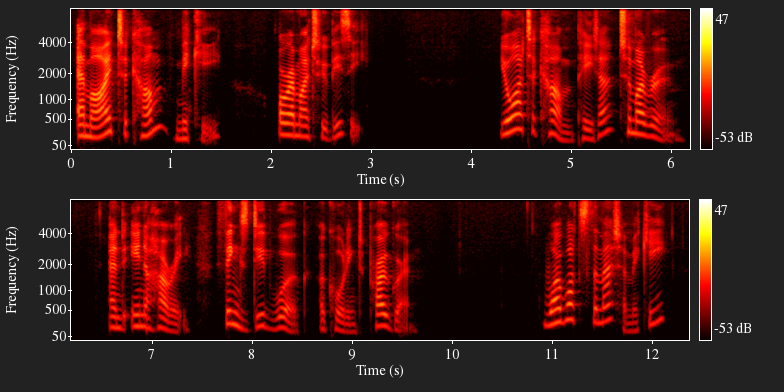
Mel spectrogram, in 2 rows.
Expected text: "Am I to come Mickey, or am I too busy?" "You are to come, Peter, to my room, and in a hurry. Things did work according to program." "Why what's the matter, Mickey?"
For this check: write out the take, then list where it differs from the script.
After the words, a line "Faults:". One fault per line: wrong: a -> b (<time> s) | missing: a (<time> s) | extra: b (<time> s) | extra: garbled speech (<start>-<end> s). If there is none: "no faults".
"Am I to come Mickey, or am I too busy?" "You are to come, Peter, to my room, and in a hurry. Things did work according to program." "Why what's the matter, Mickey?"
Faults:
no faults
